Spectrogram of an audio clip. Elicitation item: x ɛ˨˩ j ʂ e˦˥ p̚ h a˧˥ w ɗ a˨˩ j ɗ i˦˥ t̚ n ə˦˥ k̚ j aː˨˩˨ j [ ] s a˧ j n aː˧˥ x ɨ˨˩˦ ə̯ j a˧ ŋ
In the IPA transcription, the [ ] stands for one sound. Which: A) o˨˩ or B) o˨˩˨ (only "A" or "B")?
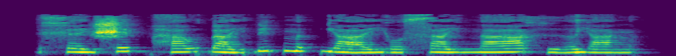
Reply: B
